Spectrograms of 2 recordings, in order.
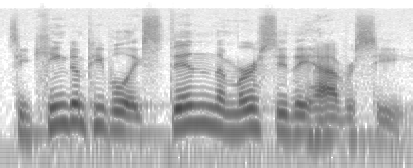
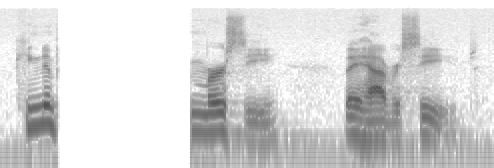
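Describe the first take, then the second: First: Said in the usual way. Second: Kingdom, pause, mercy, pause, they have received, dropping softer; stress with pauses. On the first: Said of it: "repeats the phrase with pauses". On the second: Shown as a demonstration. Preacher drives home the phrase to the congregation, slow and spaced. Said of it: "repeats the phrase slowly with pauses".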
